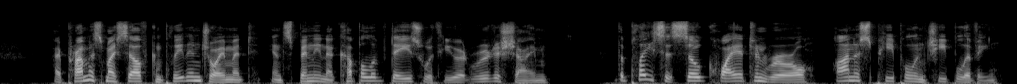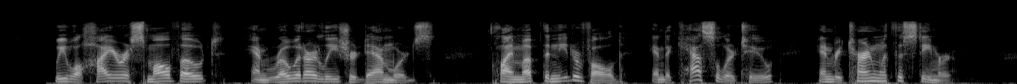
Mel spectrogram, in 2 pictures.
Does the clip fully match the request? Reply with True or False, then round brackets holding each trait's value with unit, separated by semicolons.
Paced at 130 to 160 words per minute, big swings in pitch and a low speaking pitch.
True (155 wpm; 5.8 semitones; 130 Hz)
